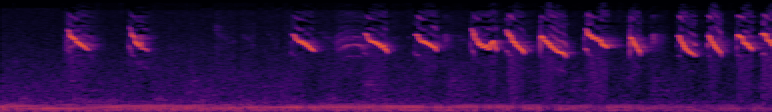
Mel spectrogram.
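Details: White-eye, kept as a songbird, singing for song training: a run of high, thin, downslurred whistled notes, sparse at first and then quickening into a steady series of about a dozen bright sliding notes.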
